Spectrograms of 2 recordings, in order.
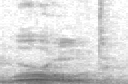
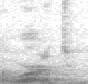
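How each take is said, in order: First: The word is said with a clear L sound. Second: The word is said without an L sound. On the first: The speaker calls it right. "você tem que pronunciar o L" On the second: The speaker calls it wrong. "Não adianta falar word"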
